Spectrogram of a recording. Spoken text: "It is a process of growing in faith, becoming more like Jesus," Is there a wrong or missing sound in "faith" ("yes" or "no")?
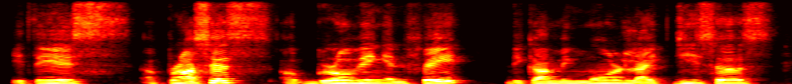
yes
